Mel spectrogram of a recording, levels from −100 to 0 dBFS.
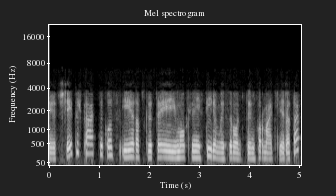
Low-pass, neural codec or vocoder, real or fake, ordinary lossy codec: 7.2 kHz; codec, 16 kHz, 8 kbps, FreqCodec, smaller model; fake; MP3, 48 kbps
